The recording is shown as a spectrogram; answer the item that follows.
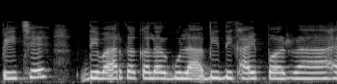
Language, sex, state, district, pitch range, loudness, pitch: Hindi, female, Jharkhand, Garhwa, 275-295 Hz, -13 LUFS, 280 Hz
